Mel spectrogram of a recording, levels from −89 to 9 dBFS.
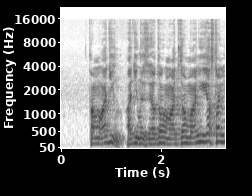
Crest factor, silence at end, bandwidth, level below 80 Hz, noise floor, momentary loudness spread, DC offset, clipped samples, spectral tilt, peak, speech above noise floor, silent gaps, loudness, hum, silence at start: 16 dB; 0 s; 16 kHz; -66 dBFS; -57 dBFS; 4 LU; under 0.1%; under 0.1%; -4.5 dB/octave; -4 dBFS; 38 dB; none; -20 LUFS; none; 0.55 s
